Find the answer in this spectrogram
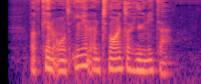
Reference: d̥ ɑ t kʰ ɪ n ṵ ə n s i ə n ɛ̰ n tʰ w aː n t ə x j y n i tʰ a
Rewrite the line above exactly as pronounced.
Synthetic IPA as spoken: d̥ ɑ t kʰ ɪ n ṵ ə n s i ə n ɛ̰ n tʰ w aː n t ə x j y n i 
